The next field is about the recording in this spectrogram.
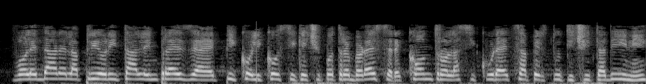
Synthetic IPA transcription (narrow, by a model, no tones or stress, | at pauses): vwɔːled̪aːɾelapɾioɾit̪aːlːeimpɾeːzeajpikːolikost̪iket͡ʃːipot̪ɾɛbːeɾoɛsːeɾekont̪ɾolasikuɾet̪sːapert̪ut̪ːiːt͡ʃit̪ːad̪iːni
